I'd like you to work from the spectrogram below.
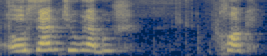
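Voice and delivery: loud, firm orders; commanding. Real, not acted. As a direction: order her to bite down. Ordering her to bite.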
